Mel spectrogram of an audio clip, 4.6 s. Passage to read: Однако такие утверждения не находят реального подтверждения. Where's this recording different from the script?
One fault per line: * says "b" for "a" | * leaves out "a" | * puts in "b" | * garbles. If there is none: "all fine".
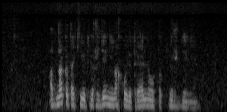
* leaves out "не"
